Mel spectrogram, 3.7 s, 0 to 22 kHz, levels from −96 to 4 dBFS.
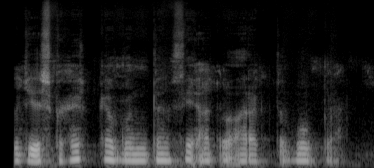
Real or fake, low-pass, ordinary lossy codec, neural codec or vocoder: fake; none; none; codec, 44.1 kHz, 3.4 kbps, Pupu-Codec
